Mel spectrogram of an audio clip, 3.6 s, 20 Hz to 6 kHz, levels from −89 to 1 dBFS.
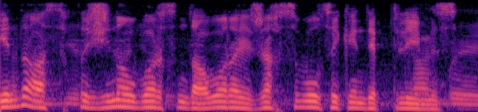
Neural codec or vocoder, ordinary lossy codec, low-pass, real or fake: none; none; 5.4 kHz; real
